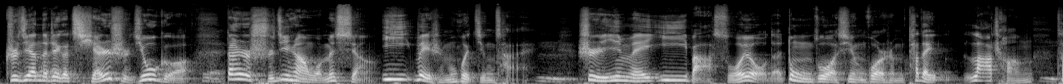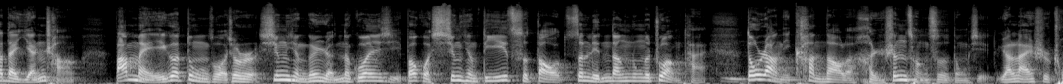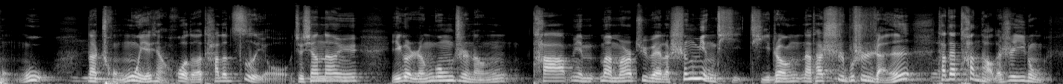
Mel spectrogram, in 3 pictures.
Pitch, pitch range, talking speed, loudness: 175 Hz, 150-210 Hz, 265 characters per minute, -14 LUFS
